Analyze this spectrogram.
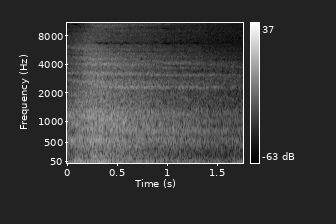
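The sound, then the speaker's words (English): A deep breath out through the nose during a meditation breathing exercise, a soft airy rush that is strongest at the start and slowly tapers off over under two seconds. “Take a breath in through your nose. Deep breath out.”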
